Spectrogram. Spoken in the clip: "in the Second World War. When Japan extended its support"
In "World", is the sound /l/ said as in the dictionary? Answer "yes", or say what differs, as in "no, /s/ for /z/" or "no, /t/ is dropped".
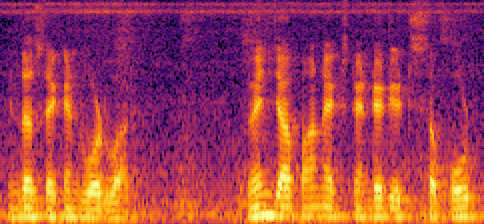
no, /l/ is dropped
